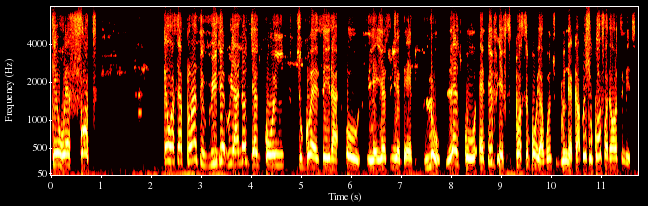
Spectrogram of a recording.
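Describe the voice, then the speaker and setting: A Ghanaian man with a Ghanaian accent rings a radio show via car speakerphone as he drives, his high, creaky voice moving briskly with big pitch swings. He grows impassioned, repeating phrases and building to fervent exclamations. The low-quality recording has no echo and faint music in the background.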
